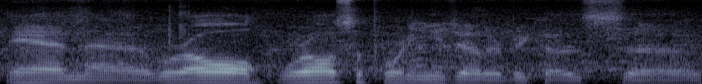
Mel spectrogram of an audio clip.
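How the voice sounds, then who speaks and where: Halting male podcast host, chatter behind him. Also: fairly low pitch, level tone, dark tone, low-quality recording. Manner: halting, searching for words. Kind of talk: casual podcast chat.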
